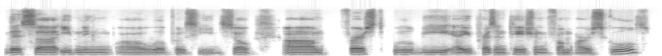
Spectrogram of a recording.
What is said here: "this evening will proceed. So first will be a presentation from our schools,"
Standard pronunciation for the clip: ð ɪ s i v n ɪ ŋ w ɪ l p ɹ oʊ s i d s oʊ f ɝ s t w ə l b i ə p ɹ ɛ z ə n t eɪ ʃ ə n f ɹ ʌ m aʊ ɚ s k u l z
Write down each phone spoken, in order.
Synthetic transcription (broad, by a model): ð ɪ s i v n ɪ ŋ w ɪ l p ɹ oʊ s i d s oʊ f ɝ s t w ə l b i ə p ɹ ɛ z ə n t eɪ ʃ ə n f ɹ ʌ m aʊ ɚ s k u l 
